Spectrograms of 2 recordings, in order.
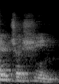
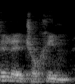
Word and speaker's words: El Chojin: dar el chuchin gente se pronuncia el chuchin pero me gusta más el hecho him así que ahora sí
